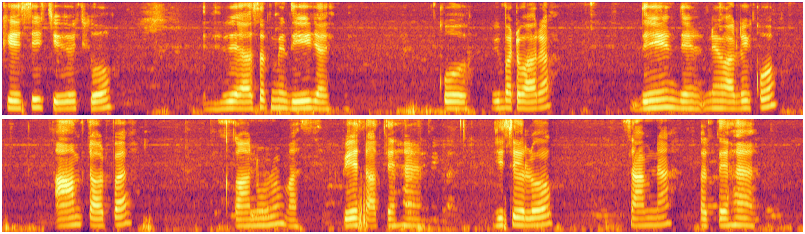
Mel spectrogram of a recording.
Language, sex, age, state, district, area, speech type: Urdu, female, 60+, Bihar, Gaya, urban, spontaneous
